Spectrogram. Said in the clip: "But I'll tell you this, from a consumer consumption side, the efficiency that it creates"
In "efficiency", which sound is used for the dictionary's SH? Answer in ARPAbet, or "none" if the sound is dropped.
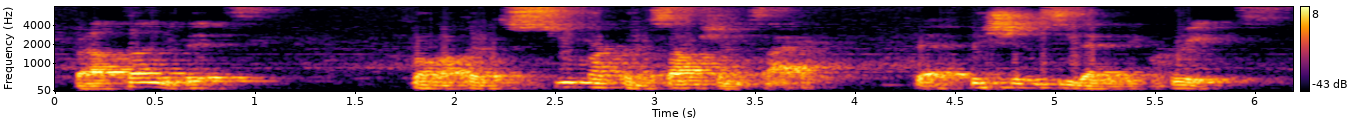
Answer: SH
